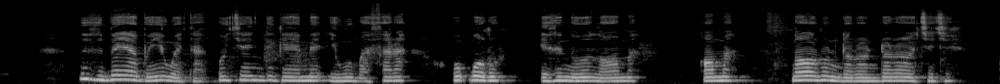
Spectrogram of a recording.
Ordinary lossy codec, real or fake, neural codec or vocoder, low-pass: none; real; none; 19.8 kHz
